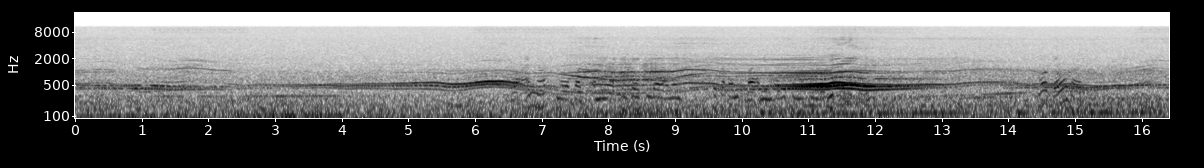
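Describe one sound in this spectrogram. Wind rushes past in a low steady roar.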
